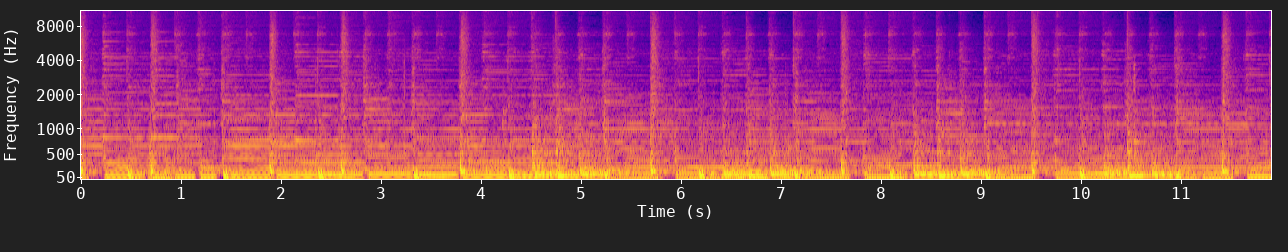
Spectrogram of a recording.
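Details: Continuous rock music with drums, guitar and strong bass throughout.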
